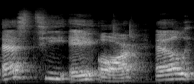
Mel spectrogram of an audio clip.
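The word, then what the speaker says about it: Starleigh: yes but it is pronounced as if it's spelled that is how you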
